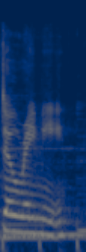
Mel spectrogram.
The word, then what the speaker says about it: Doremi: name is doremi midorikawa it's spelled like notes and pronounced doremi it's one of those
